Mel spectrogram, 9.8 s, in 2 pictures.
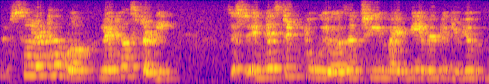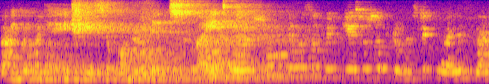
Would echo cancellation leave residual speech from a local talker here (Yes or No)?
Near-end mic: Yes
